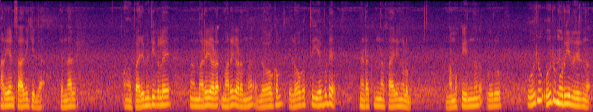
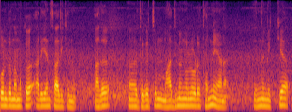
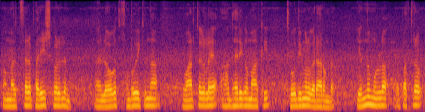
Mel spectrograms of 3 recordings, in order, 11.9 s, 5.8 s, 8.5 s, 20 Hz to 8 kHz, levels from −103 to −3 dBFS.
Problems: constant background noise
